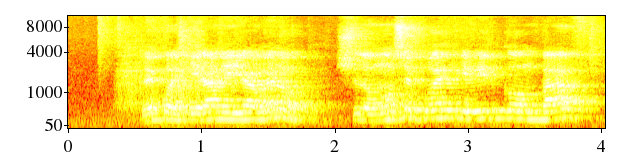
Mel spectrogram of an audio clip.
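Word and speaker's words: שלמה: Ejemplo, el nombre de Salomón se escribe sin ninguna Vav y se pronuncia Shlomo.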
